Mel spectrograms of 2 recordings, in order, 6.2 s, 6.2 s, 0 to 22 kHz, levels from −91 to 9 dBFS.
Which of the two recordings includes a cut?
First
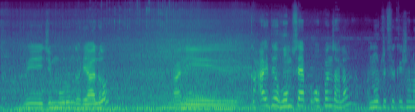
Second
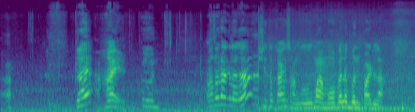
second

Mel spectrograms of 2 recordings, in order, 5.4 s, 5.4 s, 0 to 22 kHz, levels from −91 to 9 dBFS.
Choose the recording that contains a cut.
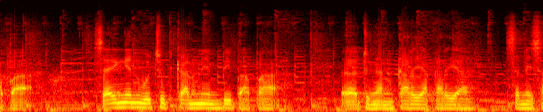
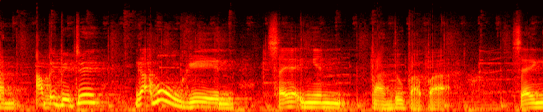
second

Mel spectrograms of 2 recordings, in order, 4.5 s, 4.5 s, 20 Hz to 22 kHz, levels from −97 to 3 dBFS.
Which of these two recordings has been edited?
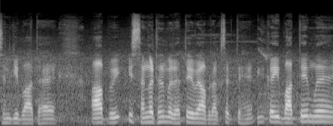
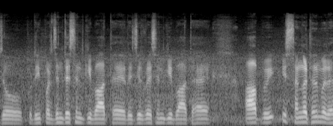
first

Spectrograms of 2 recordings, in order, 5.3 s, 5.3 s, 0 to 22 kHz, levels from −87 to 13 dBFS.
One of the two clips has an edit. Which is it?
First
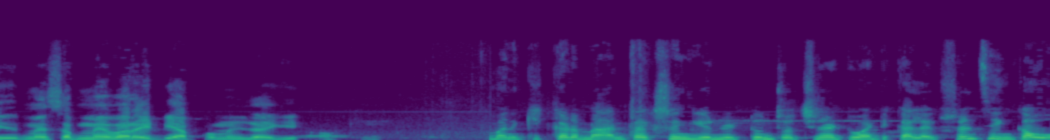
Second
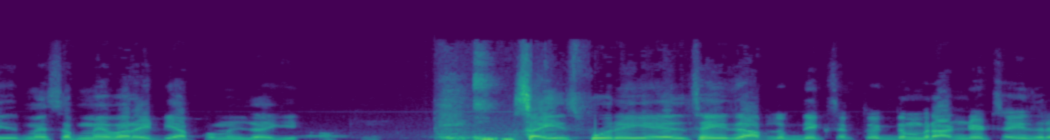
first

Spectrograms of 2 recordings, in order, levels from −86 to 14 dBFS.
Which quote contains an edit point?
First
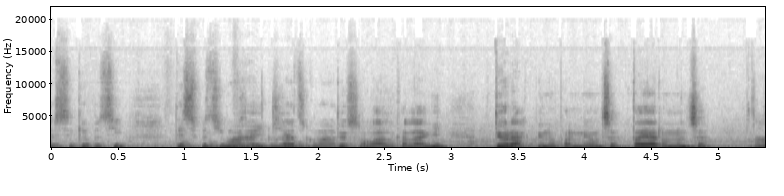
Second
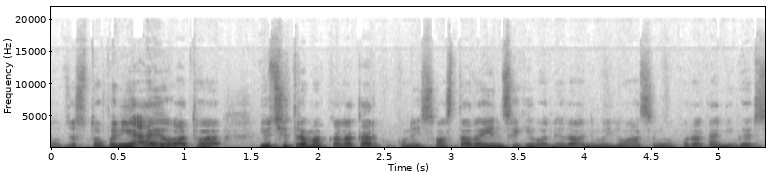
first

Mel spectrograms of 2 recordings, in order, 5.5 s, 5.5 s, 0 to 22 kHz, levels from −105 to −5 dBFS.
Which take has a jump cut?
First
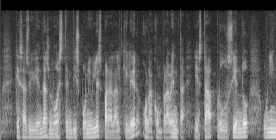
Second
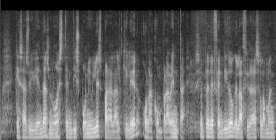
second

